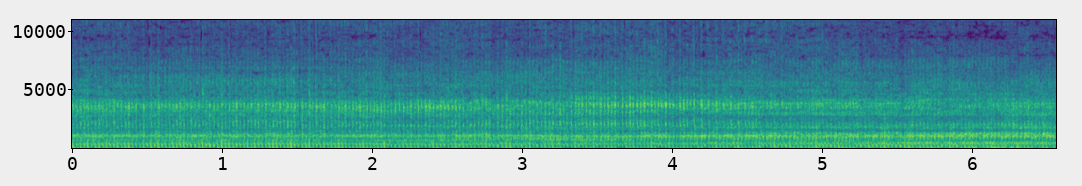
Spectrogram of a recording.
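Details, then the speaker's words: Stihl 045 AV chainsaw, first run after a new piston and rings, with the clutch missing: a steady, high-pitched two-stroke buzz at an even speed with no misses or surging. The engine runs cleanly and healthily. "this saw has a brand new piston and new rings in it that's the first time I've heard it run"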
